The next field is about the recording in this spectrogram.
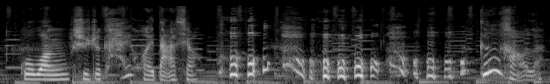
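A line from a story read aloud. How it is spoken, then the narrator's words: Happy laughter. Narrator (Chinese): 开心的大笑着说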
